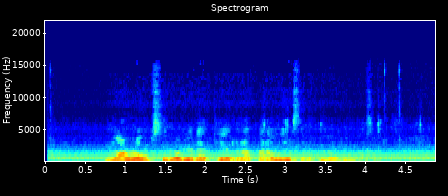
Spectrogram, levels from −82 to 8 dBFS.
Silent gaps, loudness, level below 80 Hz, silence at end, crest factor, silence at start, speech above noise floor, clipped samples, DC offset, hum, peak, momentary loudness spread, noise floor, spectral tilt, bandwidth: none; -18 LUFS; -40 dBFS; 0 s; 16 dB; 0.05 s; 20 dB; under 0.1%; under 0.1%; none; -2 dBFS; 22 LU; -38 dBFS; -6.5 dB/octave; 11 kHz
